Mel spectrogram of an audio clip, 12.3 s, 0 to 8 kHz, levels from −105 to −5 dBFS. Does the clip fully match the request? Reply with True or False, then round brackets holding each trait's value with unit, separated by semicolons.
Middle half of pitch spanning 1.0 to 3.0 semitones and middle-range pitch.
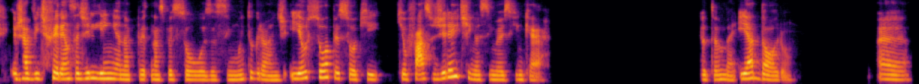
False (3.4 semitones; 170 Hz)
